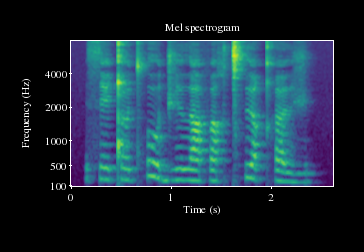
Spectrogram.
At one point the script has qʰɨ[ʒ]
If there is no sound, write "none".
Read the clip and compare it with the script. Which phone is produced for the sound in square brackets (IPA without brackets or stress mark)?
ʒ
